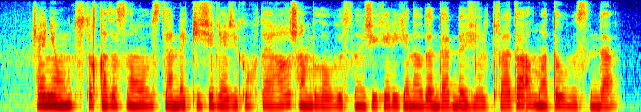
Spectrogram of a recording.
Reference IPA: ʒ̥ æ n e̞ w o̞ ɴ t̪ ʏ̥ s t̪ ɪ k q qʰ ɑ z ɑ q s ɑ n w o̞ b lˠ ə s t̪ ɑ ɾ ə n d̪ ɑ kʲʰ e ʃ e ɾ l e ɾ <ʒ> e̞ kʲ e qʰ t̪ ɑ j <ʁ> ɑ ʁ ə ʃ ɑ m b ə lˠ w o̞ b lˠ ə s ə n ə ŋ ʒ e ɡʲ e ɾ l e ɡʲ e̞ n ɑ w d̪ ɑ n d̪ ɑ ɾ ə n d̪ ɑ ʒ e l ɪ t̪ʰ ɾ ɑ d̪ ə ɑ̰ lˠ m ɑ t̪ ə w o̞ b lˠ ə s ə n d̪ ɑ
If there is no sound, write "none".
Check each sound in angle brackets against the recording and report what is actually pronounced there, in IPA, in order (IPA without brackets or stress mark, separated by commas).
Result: ʒ, ʁ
